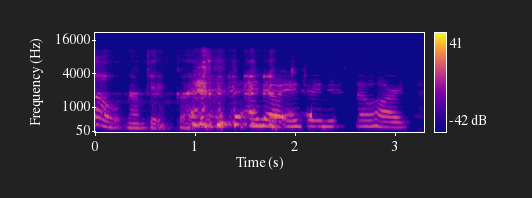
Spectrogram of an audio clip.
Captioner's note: laughing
